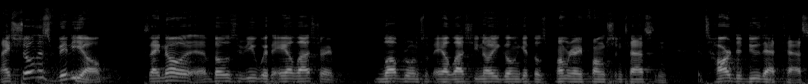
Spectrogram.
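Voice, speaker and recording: Loud and very fast, a man talks at a medium pitch with ordinary pitch variation and a bright, sharp tone. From Cleveland, Ohio, US. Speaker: surgeon and researcher. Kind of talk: lecture.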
